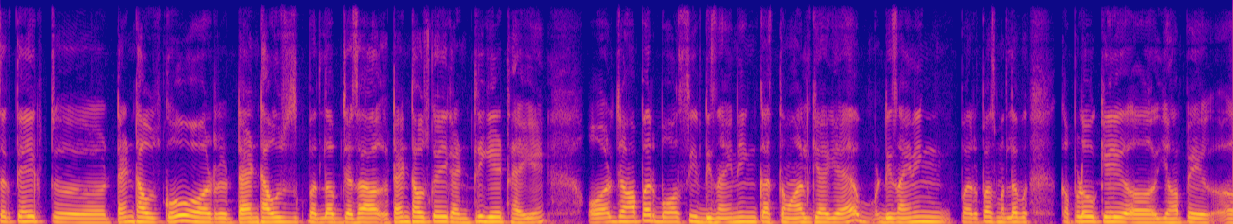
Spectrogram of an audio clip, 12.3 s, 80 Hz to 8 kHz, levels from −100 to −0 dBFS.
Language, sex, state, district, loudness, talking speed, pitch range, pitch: Hindi, male, Uttar Pradesh, Gorakhpur, -18 LUFS, 185 wpm, 155-170 Hz, 160 Hz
